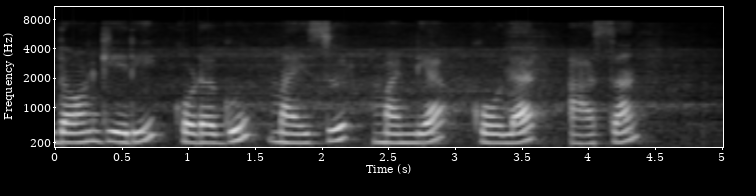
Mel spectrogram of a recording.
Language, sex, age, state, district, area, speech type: Kannada, female, 18-30, Karnataka, Davanagere, rural, spontaneous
